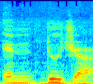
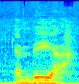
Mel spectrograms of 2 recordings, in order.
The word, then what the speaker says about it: nduja: And this ravioli has got, how do you say that, enduja I used to call it, but actually it is endeya.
